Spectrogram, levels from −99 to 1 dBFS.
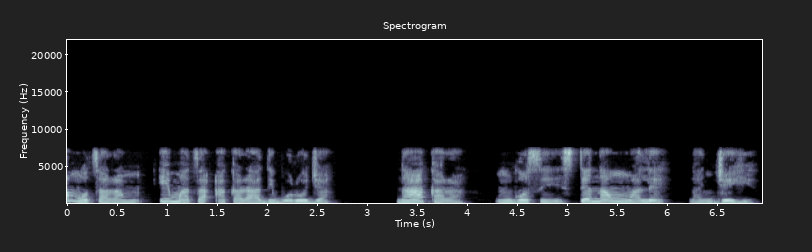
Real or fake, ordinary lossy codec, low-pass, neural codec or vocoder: real; none; 7.2 kHz; none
